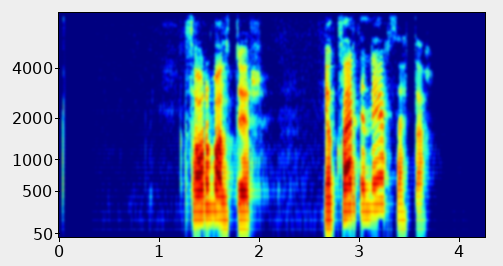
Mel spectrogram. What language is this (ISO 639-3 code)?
isl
